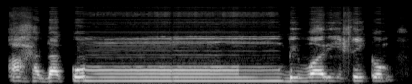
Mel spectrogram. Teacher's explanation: غنہ کریں گے میم ساکن کے بعد با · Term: اخفاء شفی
